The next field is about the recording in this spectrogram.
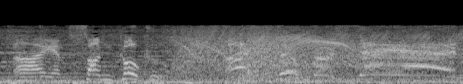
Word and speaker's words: Son: This is just the short one. Well, what's important to know is just, it's what we would consider the long O sound, but just a shortened version of it. O. Son. That's all there is to it.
